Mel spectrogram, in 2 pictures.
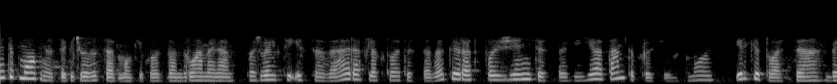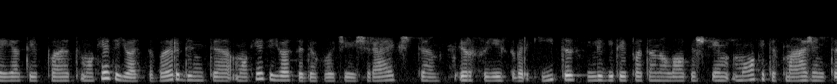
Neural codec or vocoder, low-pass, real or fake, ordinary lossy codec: none; 3.6 kHz; real; Opus, 32 kbps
